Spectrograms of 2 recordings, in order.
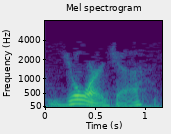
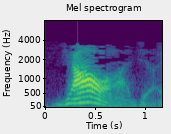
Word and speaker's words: Georgia: It is not Georgia. It's Jawajan. And I sat there, yawd. He says, just think of a jaw and say Jawajan.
